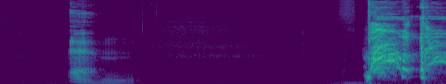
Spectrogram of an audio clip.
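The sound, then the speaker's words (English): A person coughs once in a short, rough, voiced burst. Silence follows, then a voice starts talking. “you've been coughing hard this episode. Do you want to mute yourself and get a drink of water?”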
